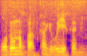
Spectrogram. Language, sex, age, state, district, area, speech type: Santali, male, 60+, Odisha, Mayurbhanj, rural, spontaneous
